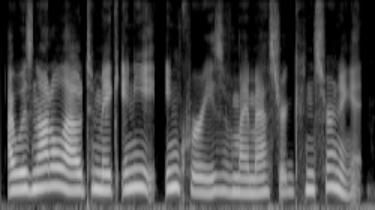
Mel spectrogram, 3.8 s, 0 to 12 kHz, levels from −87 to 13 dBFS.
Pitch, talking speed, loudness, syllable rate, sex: 235 Hz, 210 wpm, -17 LUFS, 6.3 syllables/s, female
